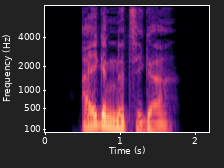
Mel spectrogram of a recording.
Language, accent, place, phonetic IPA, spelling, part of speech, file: German, Germany, Berlin, [ˈaɪ̯ɡn̩ˌnʏt͡sɪɡɐ], eigennütziger, adjective, De-eigennütziger.ogg
- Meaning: 1. comparative degree of eigennützig 2. inflection of eigennützig: strong/mixed nominative masculine singular 3. inflection of eigennützig: strong genitive/dative feminine singular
